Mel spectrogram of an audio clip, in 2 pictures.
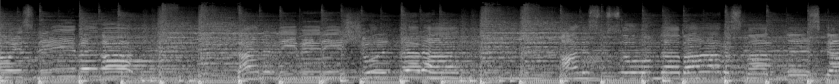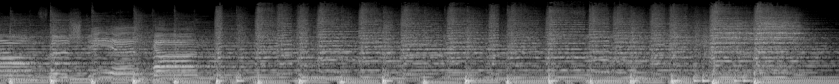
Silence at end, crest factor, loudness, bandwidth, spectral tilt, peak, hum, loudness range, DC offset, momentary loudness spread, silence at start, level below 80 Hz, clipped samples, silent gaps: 0 s; 18 dB; -19 LUFS; 19.5 kHz; -5 dB/octave; -2 dBFS; none; 2 LU; under 0.1%; 4 LU; 0 s; -28 dBFS; under 0.1%; none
